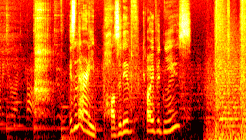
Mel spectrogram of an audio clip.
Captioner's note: sighs; dramatic music plays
